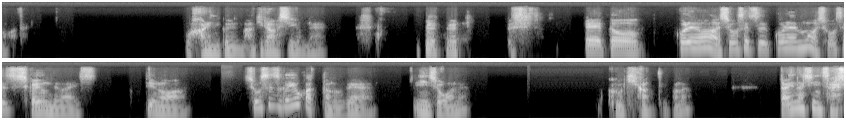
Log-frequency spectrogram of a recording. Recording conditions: video call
